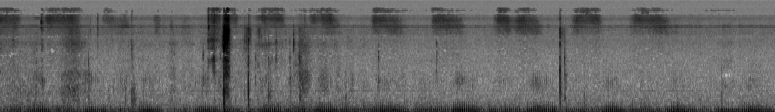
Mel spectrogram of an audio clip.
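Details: Persian chinchilla cat purring while being petted: a low, steady rumble pulsing in regular waves about once a second, with occasional soft clicks and rustles.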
